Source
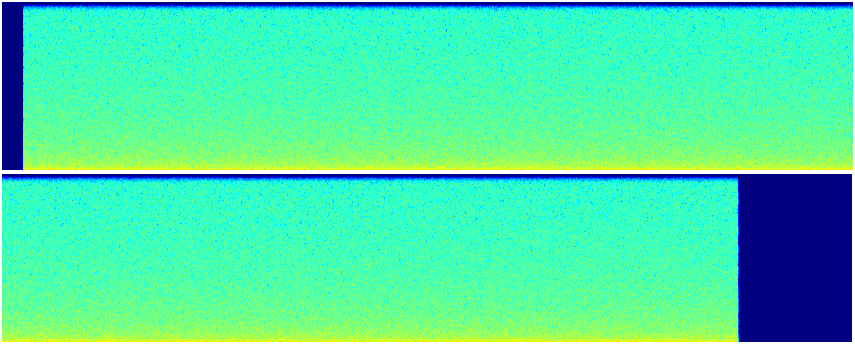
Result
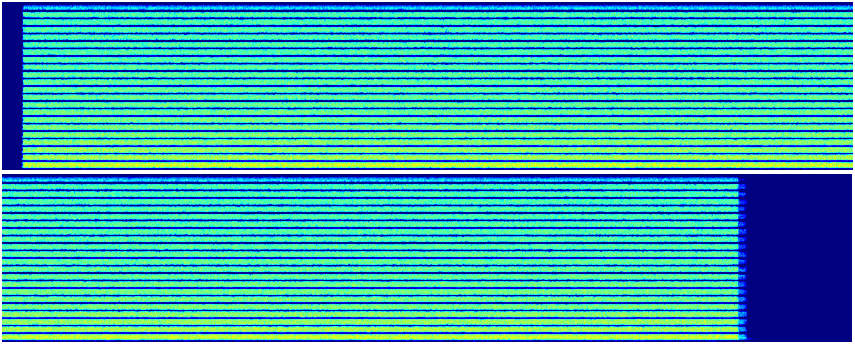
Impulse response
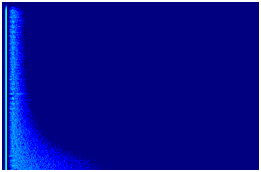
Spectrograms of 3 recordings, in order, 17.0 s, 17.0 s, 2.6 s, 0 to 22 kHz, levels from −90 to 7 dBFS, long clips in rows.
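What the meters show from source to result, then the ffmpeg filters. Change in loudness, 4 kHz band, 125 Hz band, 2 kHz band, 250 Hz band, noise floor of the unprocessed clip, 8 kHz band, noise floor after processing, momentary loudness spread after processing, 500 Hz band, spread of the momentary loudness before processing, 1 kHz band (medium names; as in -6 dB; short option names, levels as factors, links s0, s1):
0.0 dB, +0.5 dB, under -40 dB, +1.5 dB, under -40 dB, -84 dBFS, +0.5 dB, -83 dBFS, 0 LU, +0.5 dB, 0 LU, +0.5 dB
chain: -filter_complex "[0:a]bandreject=f=60:t=h:w=6,bandreject=f=120:t=h:w=6,bandreject=f=180:t=h:w=6,bandreject=f=240:t=h:w=6,bandreject=f=300:t=h:w=6,bandreject=f=360:t=h:w=6,bandreject=f=420:t=h:w=6,bandreject=f=480:t=h:w=6,asplit=2[s0][s1];[1:a]atrim=start_sample=2205,afade=t=out:st=0.3:d=0.01,atrim=end_sample=13671,atrim=end_sample=3969[s2];[s1][s2]afir=irnorm=-1:irlink=0,volume=0.398[s3];[s0][s3]amix=inputs=2:normalize=0,afftfilt=real='re*eq(mod(floor(b*sr/1024/490),2),1)':imag='im*eq(mod(floor(b*sr/1024/490),2),1)':win_size=1024:overlap=0.75,volume=1.26"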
